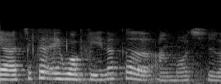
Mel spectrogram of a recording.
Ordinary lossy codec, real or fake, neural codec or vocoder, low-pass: none; real; none; 5.4 kHz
